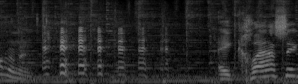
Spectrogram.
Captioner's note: chuckling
